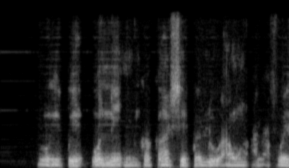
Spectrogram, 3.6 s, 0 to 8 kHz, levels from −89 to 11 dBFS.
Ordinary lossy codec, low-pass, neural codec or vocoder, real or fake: none; 7.2 kHz; vocoder, 22.05 kHz, 80 mel bands, HiFi-GAN; fake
